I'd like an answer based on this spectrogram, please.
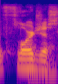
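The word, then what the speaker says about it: Floragato: I say florious like gorgeous.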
